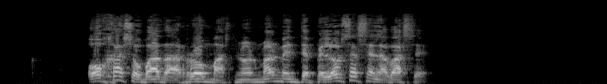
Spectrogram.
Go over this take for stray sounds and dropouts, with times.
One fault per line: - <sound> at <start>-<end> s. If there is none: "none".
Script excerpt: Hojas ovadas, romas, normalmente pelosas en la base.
none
